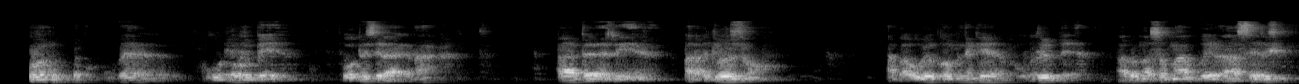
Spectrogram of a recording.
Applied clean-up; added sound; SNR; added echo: none; none; none; reverberation time 0.6 s.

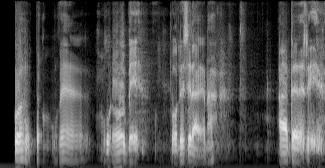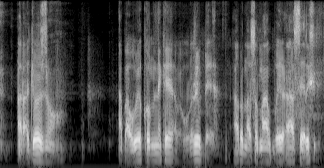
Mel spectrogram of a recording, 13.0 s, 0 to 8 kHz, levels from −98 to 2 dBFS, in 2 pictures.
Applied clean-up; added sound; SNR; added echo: none; none; none; none.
